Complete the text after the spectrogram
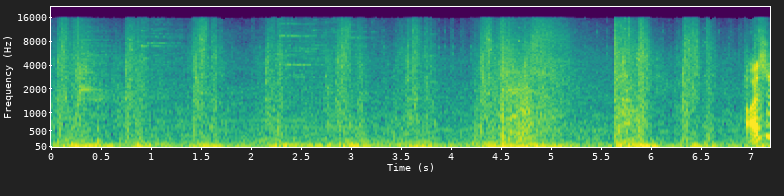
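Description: Game sound effects of spells and attacks burst and clash repeatedly.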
